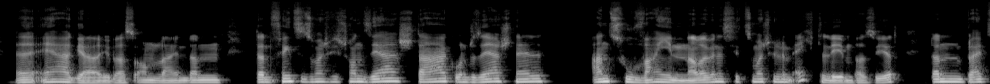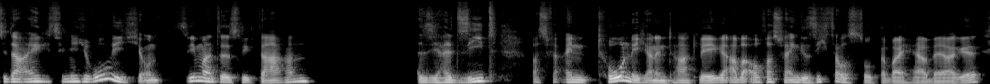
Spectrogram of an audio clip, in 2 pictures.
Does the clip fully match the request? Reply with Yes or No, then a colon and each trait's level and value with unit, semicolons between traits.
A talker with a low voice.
Yes: low, 110 Hz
